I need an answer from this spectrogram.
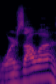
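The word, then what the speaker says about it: Warszawa: and I think it's pronounced Warzawa.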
